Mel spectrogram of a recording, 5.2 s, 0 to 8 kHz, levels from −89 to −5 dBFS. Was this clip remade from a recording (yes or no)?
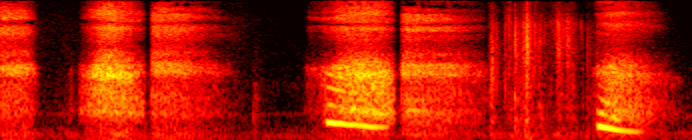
no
